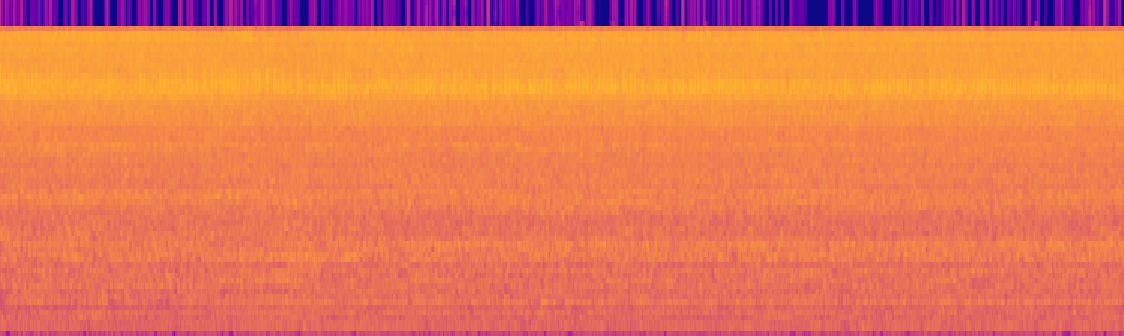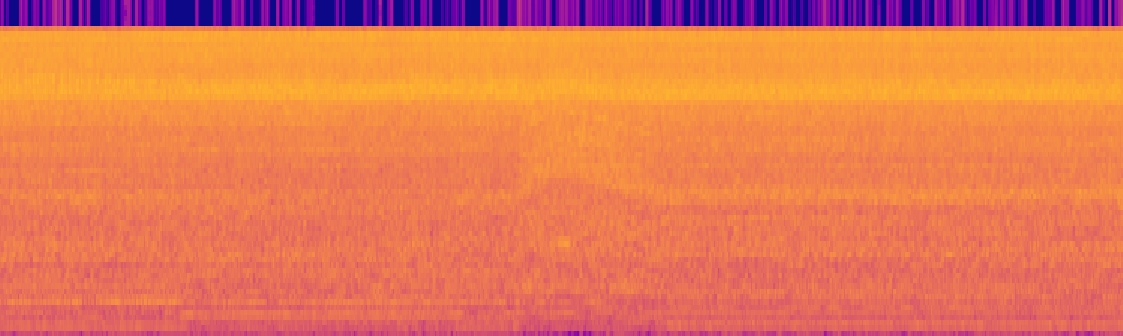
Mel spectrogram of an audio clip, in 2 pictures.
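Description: Freshly rebuilt engine running steadily on its first runs after a complete rebuild. Its speed rises a little a bit past halfway, then settles back to the earlier steady note about three quarters of the way through.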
